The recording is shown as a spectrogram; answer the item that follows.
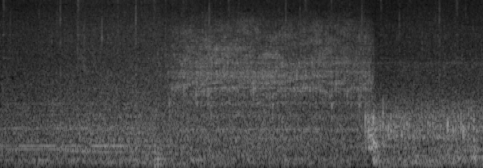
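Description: Water rushing and swirling down through a hyperbolic vortex funnel, a steady rush that slowly grows louder, with a brighter hiss through the middle.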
